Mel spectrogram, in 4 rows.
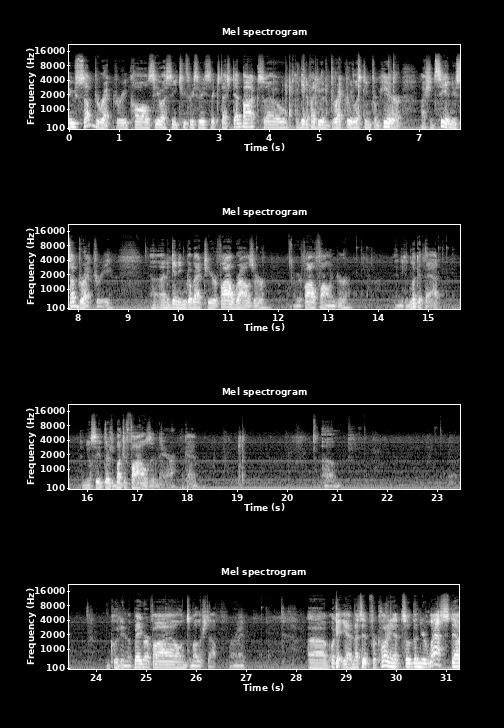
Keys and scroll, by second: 4.2-6.0 typing.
